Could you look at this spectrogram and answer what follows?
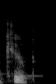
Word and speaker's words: coup: Your right-hand man might be planning a coupe. You execute two of your men based. The bro say coupe. It's a coup. It's pronounced a coup. The P is silent.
